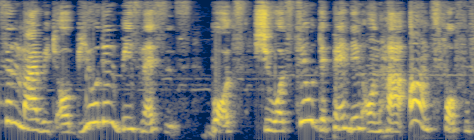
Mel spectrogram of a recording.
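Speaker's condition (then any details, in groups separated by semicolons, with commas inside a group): No condition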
